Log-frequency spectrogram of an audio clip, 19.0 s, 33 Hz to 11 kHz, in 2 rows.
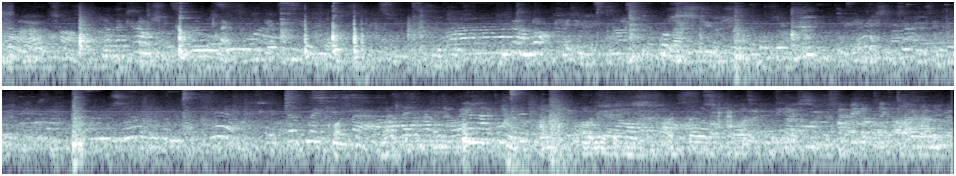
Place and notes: Street sounds with a guitarist busker then into a busy cafe for lunch. The coffee machine is in front and people at tables all around mostly on the left. There is some gentle low cut applied due to noisy fans.
MixPre 6 II with two Sennheiser MKH 8020s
